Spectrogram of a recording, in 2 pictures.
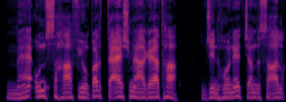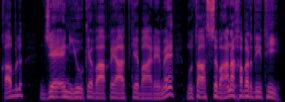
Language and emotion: Urdu, angry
